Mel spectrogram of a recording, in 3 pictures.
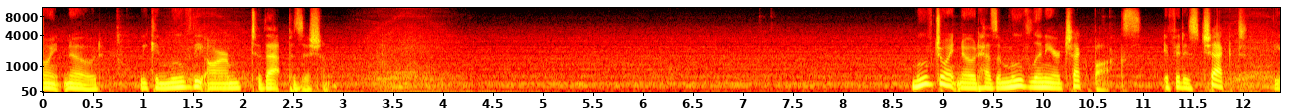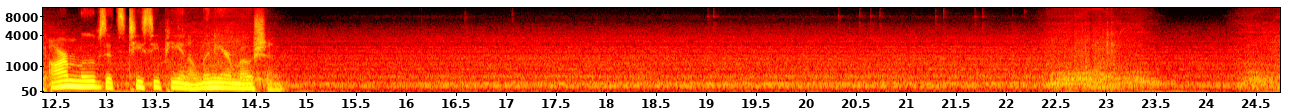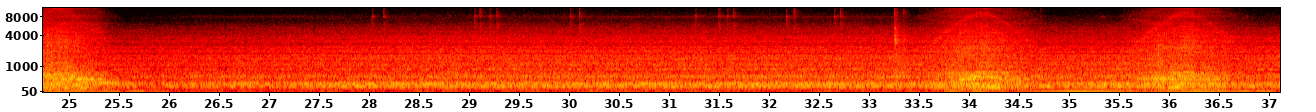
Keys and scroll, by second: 22.0 t.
